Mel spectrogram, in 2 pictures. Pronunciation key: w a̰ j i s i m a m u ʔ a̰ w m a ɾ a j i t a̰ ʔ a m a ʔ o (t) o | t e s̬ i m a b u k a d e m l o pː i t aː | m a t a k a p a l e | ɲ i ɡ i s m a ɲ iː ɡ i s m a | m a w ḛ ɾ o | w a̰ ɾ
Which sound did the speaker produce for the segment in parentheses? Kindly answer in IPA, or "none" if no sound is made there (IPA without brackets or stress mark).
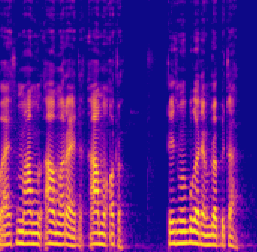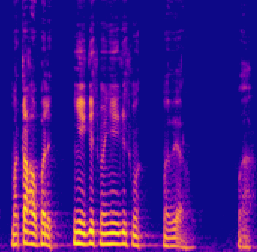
t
